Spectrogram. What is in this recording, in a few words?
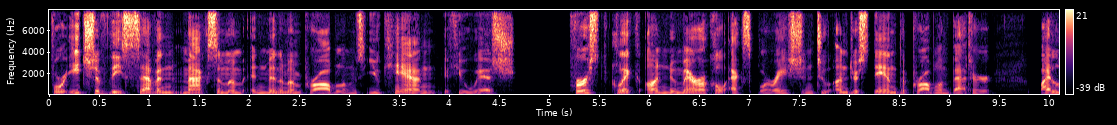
narration; CALCULUS 7E; cengage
